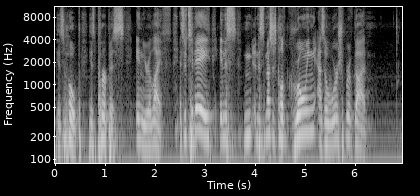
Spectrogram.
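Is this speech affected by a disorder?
No.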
